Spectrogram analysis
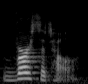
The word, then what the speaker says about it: versatile: Today's sound is the ver sound that comes at the beginning of versatile.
